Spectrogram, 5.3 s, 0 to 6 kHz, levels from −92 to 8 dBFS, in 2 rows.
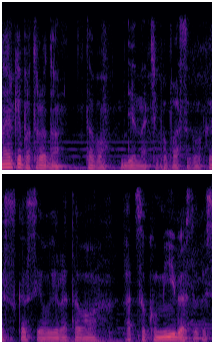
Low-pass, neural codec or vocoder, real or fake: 5.4 kHz; none; real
